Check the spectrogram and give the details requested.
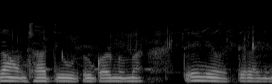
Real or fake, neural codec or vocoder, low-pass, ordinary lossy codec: real; none; 7.2 kHz; none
